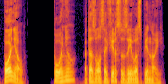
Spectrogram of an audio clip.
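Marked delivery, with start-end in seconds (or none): 0.1-0.5 louder, higher, falling challenge; stern demand. Acted. Boss demands confirmation of threat. 1.1-1.5 higher, rising, less forceful answer; compliant reply. Acted. Young man meekly confirms.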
